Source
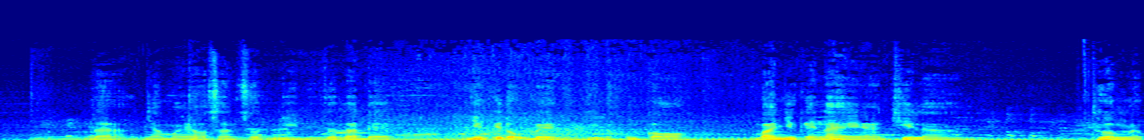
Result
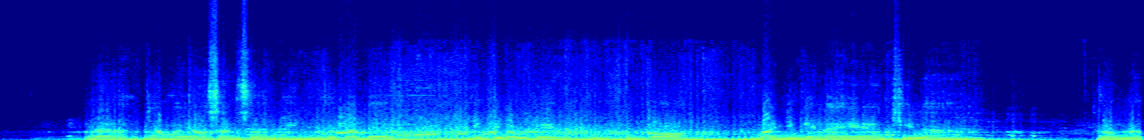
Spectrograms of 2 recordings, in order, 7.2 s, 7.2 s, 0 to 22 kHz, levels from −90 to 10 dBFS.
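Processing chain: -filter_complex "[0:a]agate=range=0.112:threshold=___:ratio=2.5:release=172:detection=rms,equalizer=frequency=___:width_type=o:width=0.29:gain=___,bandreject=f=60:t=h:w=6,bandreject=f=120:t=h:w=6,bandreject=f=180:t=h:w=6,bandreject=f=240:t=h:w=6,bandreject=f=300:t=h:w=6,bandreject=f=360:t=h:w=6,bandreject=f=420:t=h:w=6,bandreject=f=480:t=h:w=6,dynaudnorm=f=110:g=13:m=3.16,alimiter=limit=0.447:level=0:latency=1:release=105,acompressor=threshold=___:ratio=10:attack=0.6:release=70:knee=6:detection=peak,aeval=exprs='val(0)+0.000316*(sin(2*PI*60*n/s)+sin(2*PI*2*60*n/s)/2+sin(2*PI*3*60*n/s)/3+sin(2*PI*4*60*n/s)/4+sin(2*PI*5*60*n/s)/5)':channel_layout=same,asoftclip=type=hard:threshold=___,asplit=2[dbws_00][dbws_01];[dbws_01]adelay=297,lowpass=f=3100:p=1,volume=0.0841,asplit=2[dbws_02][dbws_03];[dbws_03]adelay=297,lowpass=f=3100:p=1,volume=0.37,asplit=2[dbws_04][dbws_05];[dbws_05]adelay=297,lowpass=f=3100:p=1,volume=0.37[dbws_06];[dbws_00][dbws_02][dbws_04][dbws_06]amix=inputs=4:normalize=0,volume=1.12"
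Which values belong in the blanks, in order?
0.02, 1300, 12.5, 0.0282, 0.0141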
